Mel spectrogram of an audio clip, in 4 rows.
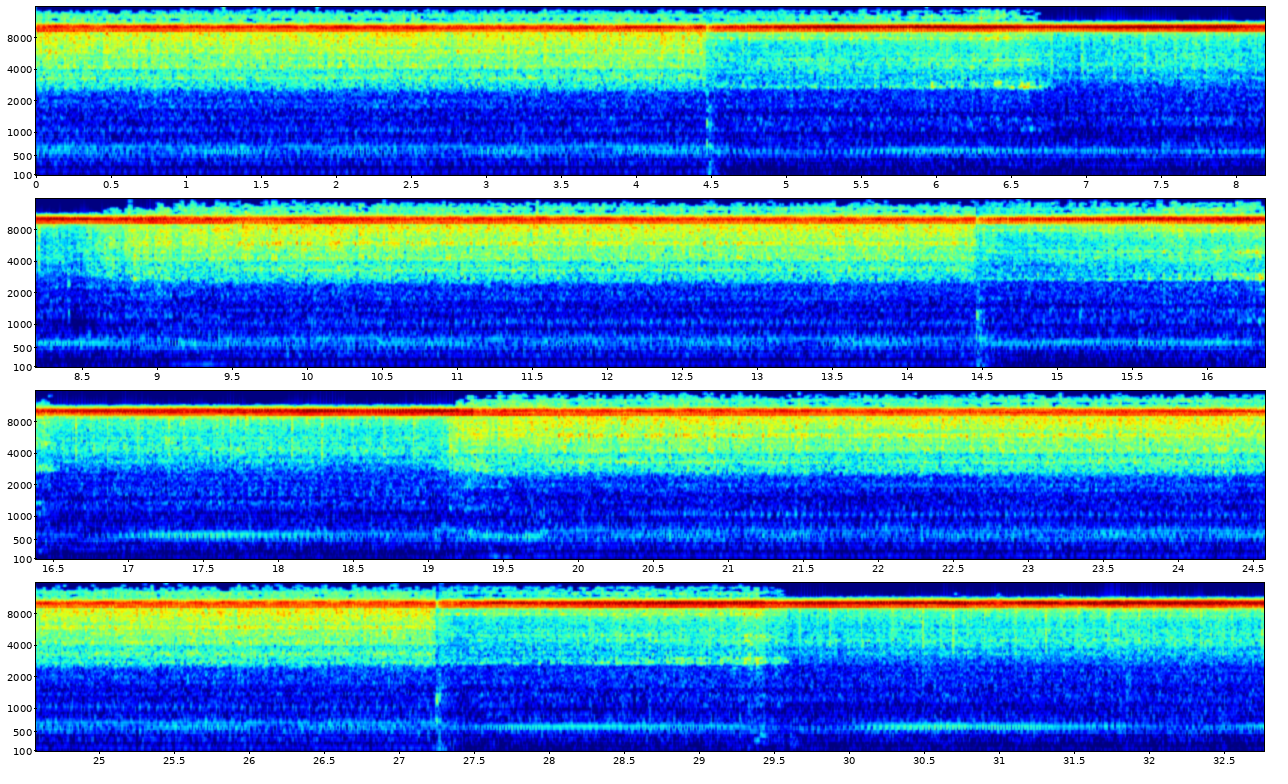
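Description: Myford ML7 lathe running with a steady motor and belt-drive hum while its spindle disc brake is worked by hand; a few sharp clicks come from the brake lever and caliper, and the high hiss drops away and returns several times.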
